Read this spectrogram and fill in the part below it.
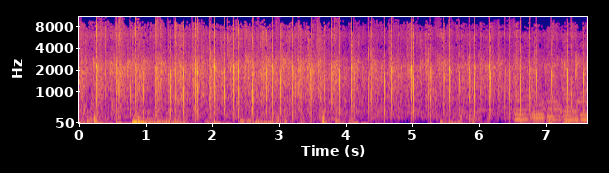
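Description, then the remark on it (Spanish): An audience applauds the event's organizers steadily for several seconds, a dense, even wash of many hands clapping, and a few musical tones come in under it just before the end. “Muchísimas gracias y pido un aplauso para toda la organización.”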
